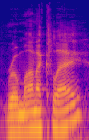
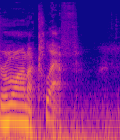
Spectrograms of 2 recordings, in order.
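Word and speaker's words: roman à clef: a pck no come on a t a Roman clay what is that I always heard pronounced Roman cleff that's how it's spelled I I thought I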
